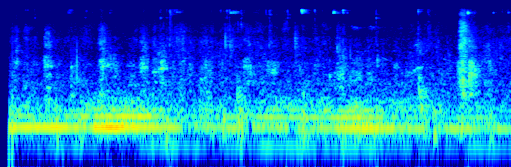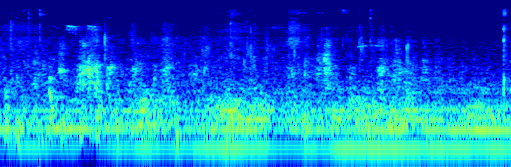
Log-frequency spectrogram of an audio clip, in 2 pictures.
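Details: Danni, a puppy, panting softly in quick breathy bursts over a steady low hum, with a few faint clicks and a sharp knock at the very end.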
